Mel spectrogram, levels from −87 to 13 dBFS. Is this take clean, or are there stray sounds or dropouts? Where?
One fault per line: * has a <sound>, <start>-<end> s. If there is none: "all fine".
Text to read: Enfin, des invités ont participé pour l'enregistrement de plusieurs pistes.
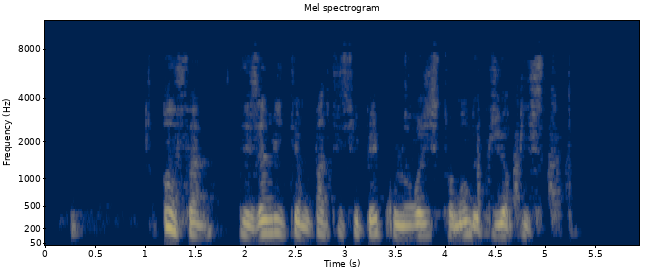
all fine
